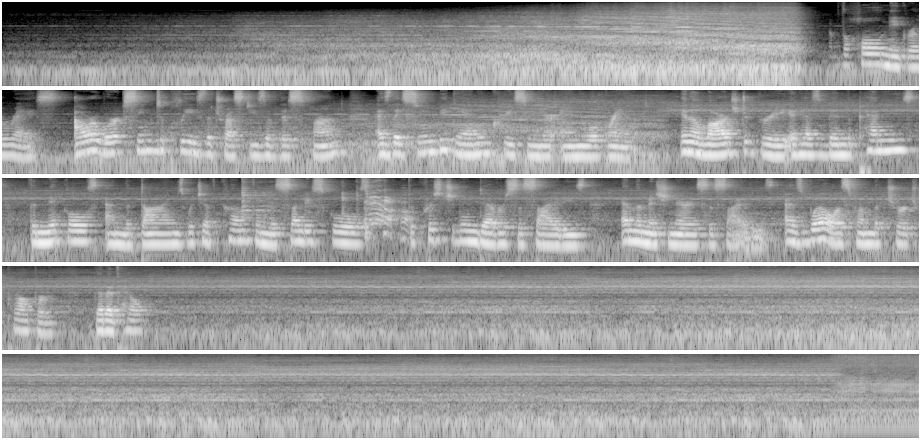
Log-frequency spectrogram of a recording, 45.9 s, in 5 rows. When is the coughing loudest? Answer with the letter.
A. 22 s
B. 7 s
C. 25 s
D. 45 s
A.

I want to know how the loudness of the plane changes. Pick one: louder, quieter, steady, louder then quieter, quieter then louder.
quieter then louder.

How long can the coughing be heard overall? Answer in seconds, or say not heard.
2 s.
